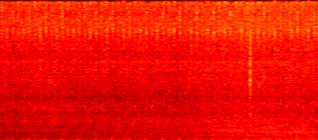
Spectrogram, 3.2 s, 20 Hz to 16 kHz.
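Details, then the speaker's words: 1994-1999 Nissan Maxima at a low, lumpy idle of about three pulses a second with occasional stumbles. Pulling that coil pack changes nothing, pulling another makes it much worse. Misfire from a failed ignition coil pack. "You take this off and it runs the same. Okay, now if I take another one off, see, it runs a lot different. It runs a lot worse."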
